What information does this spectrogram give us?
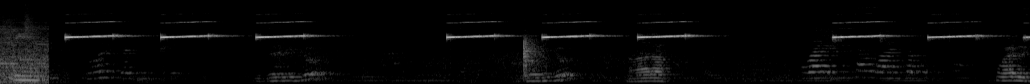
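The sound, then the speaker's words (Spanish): The loud built-in siren of a standalone optical smoke detector, set off with a smoke detector test spray, shrills at 85 decibels at 3 metres in repeating groups of three piercing high beeps with short pauses between sets, with brief bits of talk in the background. “Como podéis escuchar, la sirena incorporada es potente, emitiendo un sonido de 85 decibeles a 3 metros.”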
